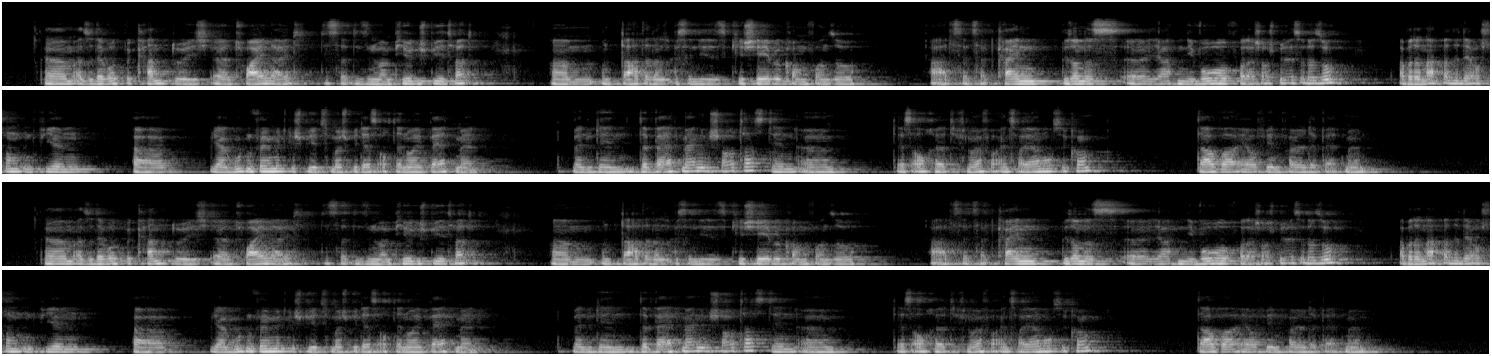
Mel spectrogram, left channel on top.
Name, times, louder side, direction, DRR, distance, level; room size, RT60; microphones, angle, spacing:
voice 1, 0.4-4.7 5.5-8.5 9.3-13.4 14.0-15.7 16.2-16.6 17.0-19.7 20.6-23.3 23.8-25.8 26.8-28.6, left 1 dB, 30° left, 5 dB, 1.5 m, -20 dB
25.5 x 24.5 x 8.7 m, 0.91 s
head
